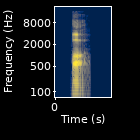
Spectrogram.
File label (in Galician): "ao", lingua galega; contracción; ɔ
